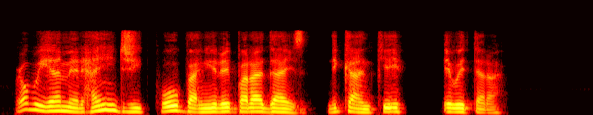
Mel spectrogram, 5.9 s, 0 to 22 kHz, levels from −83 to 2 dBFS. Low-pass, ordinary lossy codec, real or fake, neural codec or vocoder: 7.2 kHz; none; fake; codec, 16 kHz in and 24 kHz out, 0.6 kbps, FocalCodec, streaming, 2048 codes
